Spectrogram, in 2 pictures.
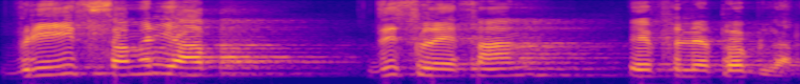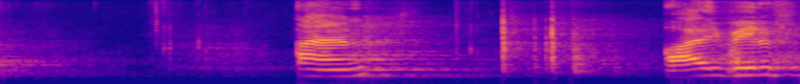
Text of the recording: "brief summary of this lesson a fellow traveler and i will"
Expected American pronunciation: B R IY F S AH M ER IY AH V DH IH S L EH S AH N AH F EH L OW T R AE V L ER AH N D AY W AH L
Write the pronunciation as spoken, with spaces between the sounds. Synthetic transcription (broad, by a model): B R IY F S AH M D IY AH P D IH S L EH S AH N AH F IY L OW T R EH B L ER AH N D AY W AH L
